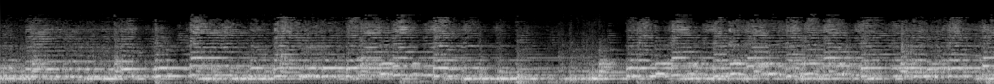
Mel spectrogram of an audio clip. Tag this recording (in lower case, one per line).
music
